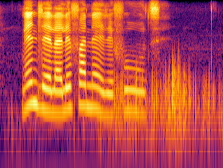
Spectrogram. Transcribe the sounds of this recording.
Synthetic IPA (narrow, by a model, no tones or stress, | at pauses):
ŋɛnd͡ɮʱɛlalɛfanɛlɛfuːtʰi̥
